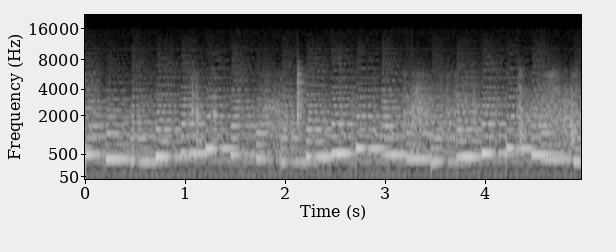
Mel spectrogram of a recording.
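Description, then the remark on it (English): A strobe-light signal, clock-divided by two to half speed, drives a steady, loud electronic pattern: rhythmic ticking pulses under buzzy synth tones that step between a few pitches, with no voices. “Okay, so that's half the speed. That sound is the of the strobe light.”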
